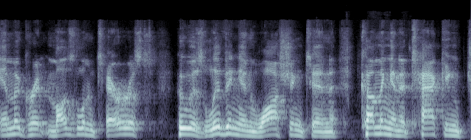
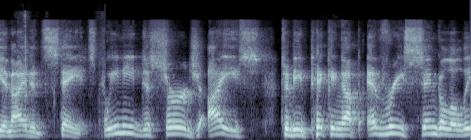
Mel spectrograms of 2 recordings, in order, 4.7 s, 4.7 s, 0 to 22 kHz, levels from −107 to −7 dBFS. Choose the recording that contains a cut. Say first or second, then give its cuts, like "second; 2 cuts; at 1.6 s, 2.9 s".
second; 1 cut; at 1.0 s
